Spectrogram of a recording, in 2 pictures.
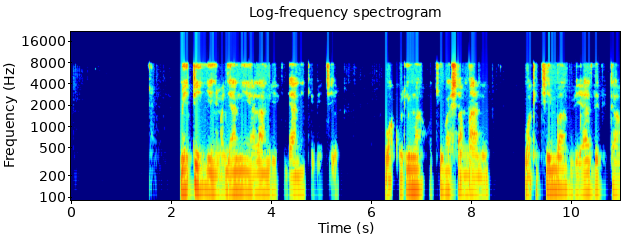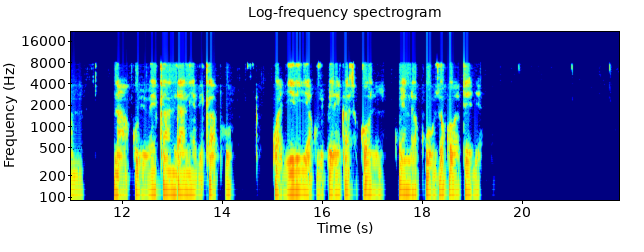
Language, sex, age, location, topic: Swahili, male, 18-24, Dar es Salaam, agriculture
